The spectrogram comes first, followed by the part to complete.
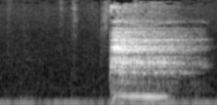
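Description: A woman's single voiced sigh, starting about a second in and lasting under a second, steady in pitch and breathy. It is a sigh of frustration with how her makeup looks.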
